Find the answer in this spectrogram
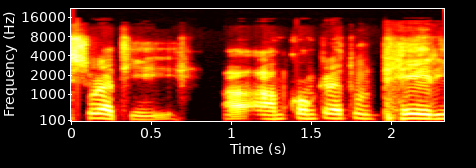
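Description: Only speech: a man talking, with a brief pause a little under a second in.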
